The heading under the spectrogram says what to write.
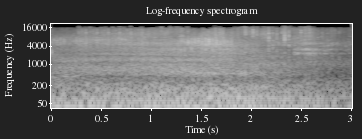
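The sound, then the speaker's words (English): A Tiger Moth biplane's propeller engine drones loudly and steadily, its low end chopping in a fast, even pulse beneath a broad airy roar, with no voices. “you're right, yeah, we just landed about 45 minutes ago in the Tiger Moth from White Wolf.”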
